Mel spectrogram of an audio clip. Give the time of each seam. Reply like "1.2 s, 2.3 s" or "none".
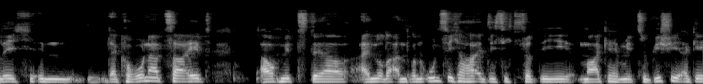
5.1 s

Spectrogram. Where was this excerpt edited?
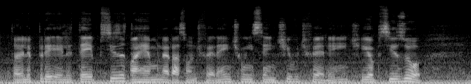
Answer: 1.3 s

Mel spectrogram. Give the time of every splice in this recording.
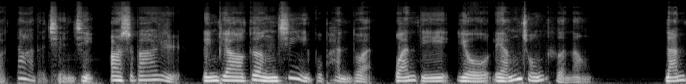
1.0 s, 3.8 s

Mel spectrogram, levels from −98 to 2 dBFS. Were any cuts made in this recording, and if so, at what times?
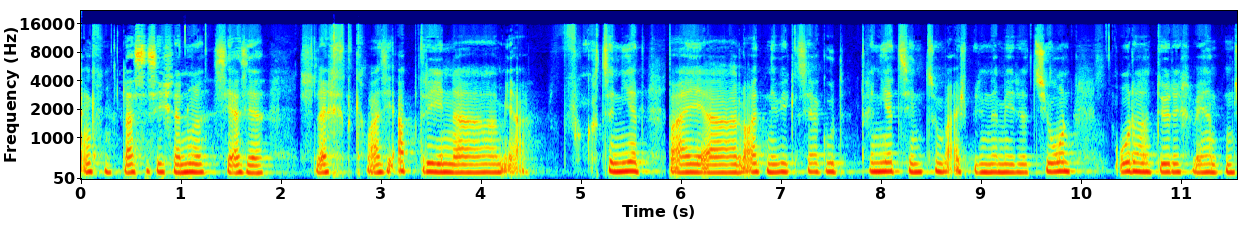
5.8 s

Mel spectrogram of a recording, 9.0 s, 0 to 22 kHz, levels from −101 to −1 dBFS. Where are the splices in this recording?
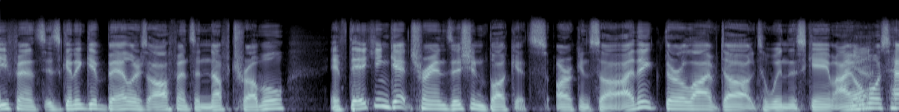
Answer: none

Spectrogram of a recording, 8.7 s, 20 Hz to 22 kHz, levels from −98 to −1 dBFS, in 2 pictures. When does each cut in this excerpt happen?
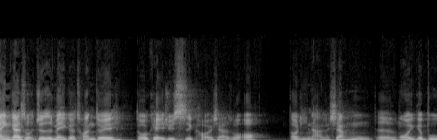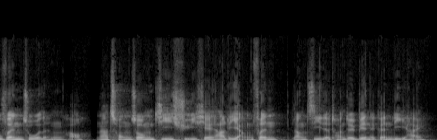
none

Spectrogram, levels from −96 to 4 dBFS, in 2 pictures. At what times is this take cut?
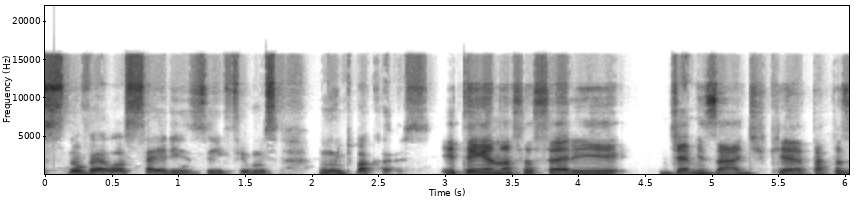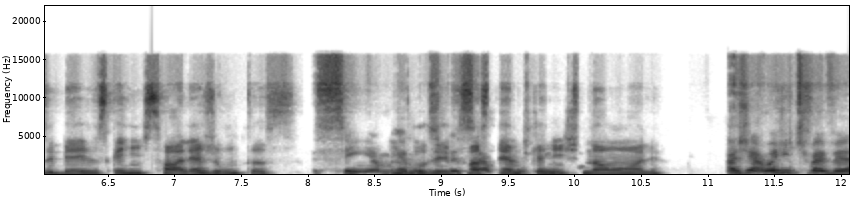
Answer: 2.9 s, 8.0 s, 10.9 s

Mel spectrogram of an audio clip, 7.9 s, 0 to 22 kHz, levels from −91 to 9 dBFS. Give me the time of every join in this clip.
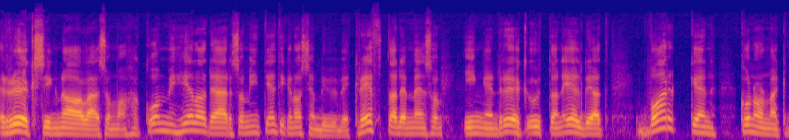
2.1 s, 4.4 s

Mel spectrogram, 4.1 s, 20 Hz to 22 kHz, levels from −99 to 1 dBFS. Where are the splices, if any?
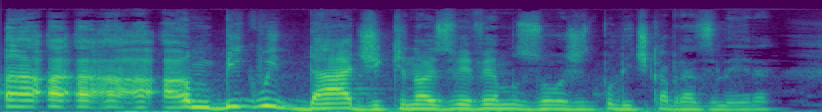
3.0 s

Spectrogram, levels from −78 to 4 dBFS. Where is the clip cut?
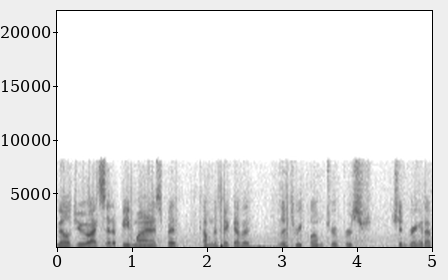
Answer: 2.9 s

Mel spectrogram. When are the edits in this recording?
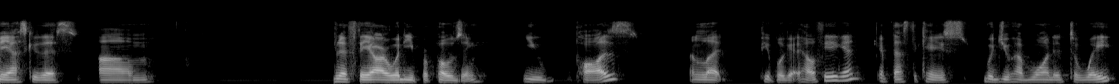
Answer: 3.3 s, 5.7 s, 8.7 s

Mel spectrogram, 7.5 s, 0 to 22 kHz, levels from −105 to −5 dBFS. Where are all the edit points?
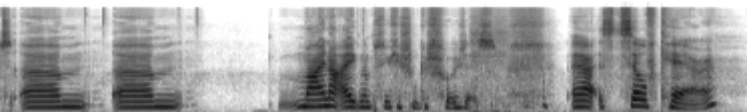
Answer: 1.1 s, 4.2 s

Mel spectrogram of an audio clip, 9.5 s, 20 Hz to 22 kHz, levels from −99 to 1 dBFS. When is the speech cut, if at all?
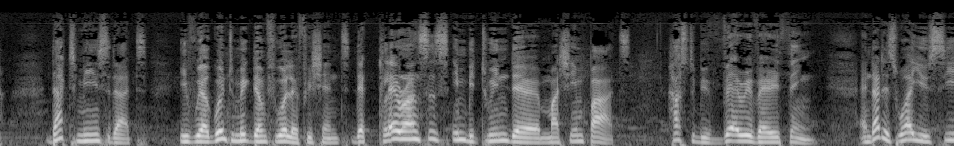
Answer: none

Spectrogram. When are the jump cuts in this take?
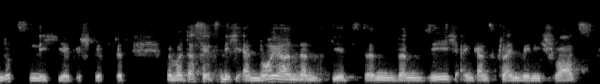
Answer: none

